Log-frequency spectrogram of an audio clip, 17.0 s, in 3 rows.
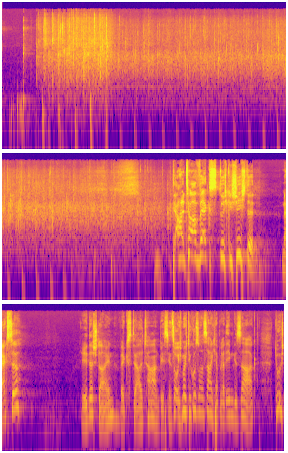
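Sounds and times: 
audience applause: 0:00.7 - 0:09.4
speech: 0:09.2 - 0:11.8, 0:13.0 - 0:17.0.

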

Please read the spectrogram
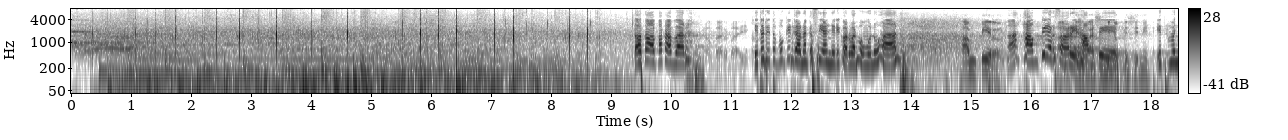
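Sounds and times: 
audience applause: 0:00.0 - 0:09.8
speech: 0:09.4 - 0:10.4, 0:11.4 - 0:14.2, 0:14.8 - 0:18.4
laughter: 0:13.7 - 0:17.4.

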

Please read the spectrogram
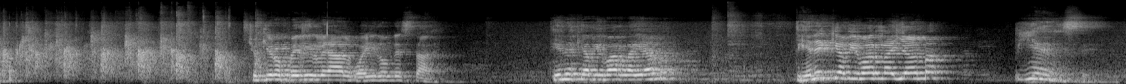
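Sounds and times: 
crowd applause: 0:00.0 - 0:02.8
speech: 0:02.5 - 0:04.5, 0:05.5 - 0:06.8, 0:08.0 - 0:09.5, 0:10.2 - 0:11.0.

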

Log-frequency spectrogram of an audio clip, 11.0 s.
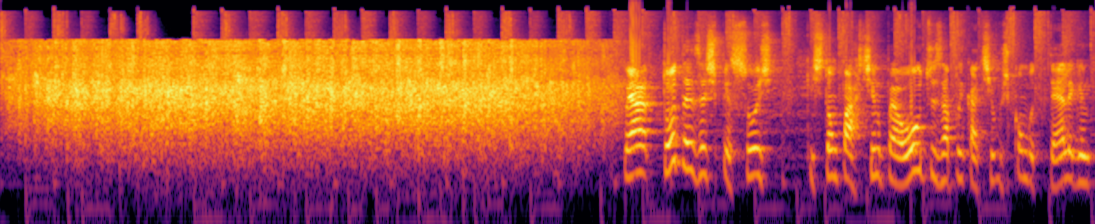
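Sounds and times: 
hand clapping: 0:00.0 - 0:06.5
speech: 0:06.2 - 0:10.9.

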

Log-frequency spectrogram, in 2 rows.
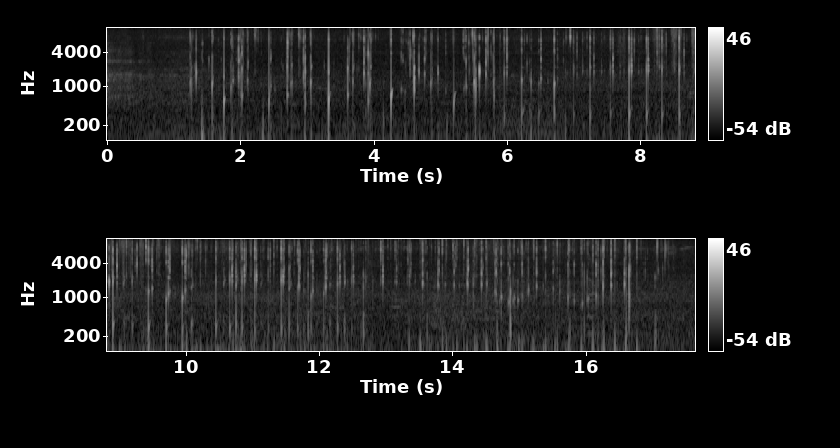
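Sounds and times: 
soft mouth and hand sounds outdoors: 0:01.1 - 0:17.3.

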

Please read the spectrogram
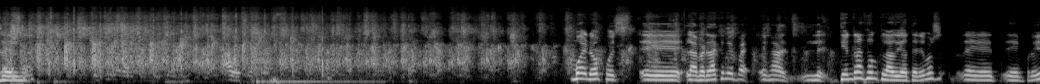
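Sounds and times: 
speech: 0:00.0 - 0:00.4, 0:02.3 - 0:03.8, 0:05.7 - 0:10.4
audience applause: 0:00.0 - 0:08.3.

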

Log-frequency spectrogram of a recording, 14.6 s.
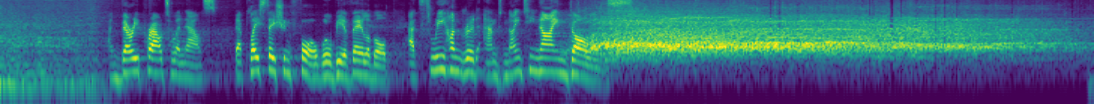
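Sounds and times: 
speech: 0:01.5 - 0:08.3
large audience cheering and applause at a press conference: 0:07.8 - 0:14.5.

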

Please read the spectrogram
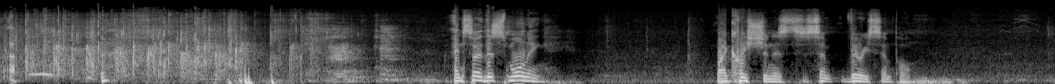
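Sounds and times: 
audience applause: 0:00.0 - 0:03.3
speech: 0:04.6 - 0:05.6, 0:07.2 - 0:09.8.

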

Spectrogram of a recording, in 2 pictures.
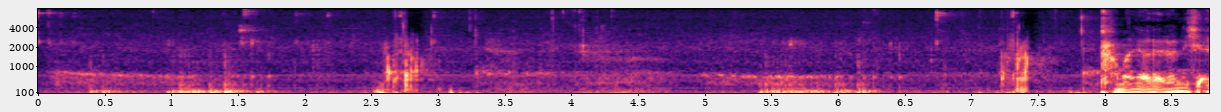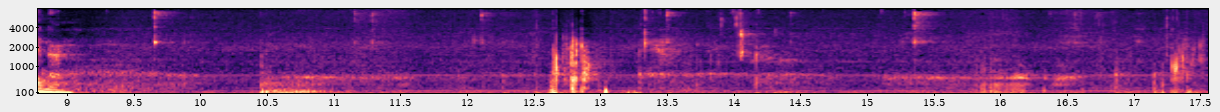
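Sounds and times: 
chewing a caramel: 0:00.0 - 0:08.0, 0:12.0 - 0:17.5
speech: 0:08.2 - 0:09.2.

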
